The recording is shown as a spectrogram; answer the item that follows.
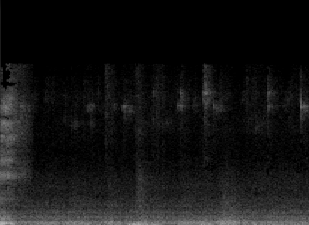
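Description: Rustling and handling noise of a silk saree being moved and unfolded by hand close to the microphone, an irregular, steady rustle with low rumble. A brief sharp sound comes at the very start.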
